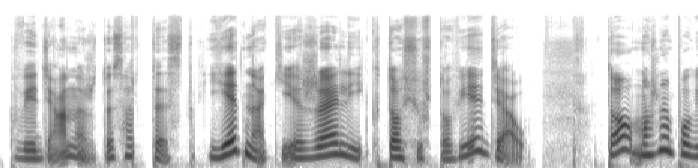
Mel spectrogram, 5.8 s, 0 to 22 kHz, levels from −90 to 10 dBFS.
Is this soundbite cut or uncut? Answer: uncut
